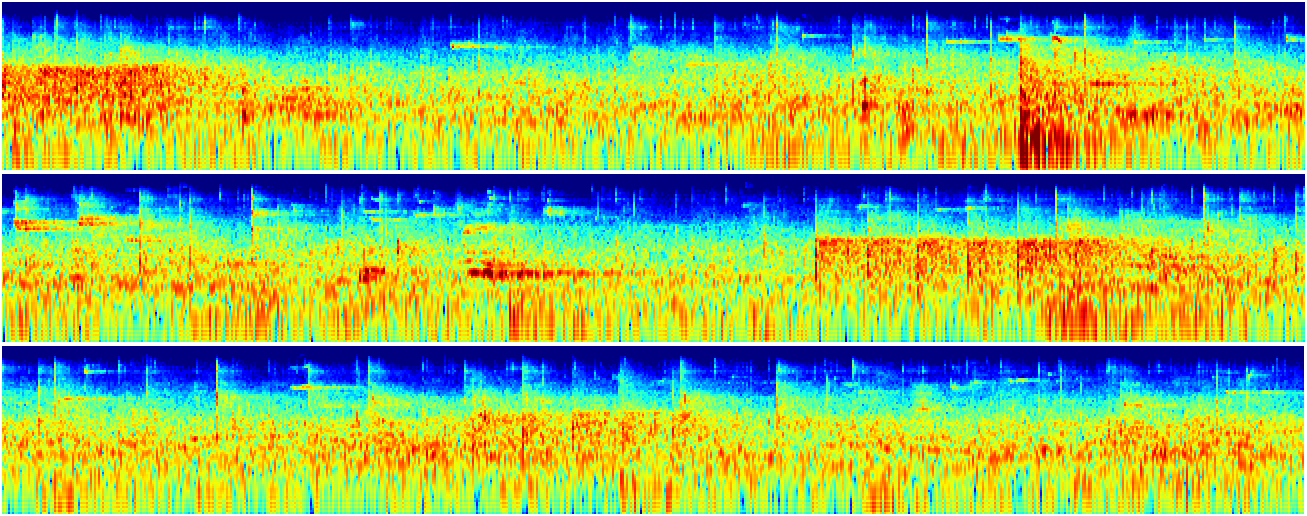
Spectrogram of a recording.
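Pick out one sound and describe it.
Table tennis balls click on paddles and tables throughout a large echoing hall.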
